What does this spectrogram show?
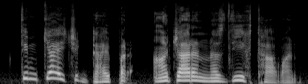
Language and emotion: Kashmiri, disgusted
